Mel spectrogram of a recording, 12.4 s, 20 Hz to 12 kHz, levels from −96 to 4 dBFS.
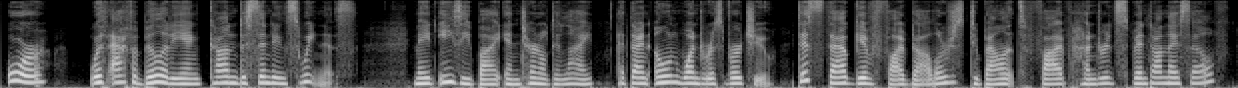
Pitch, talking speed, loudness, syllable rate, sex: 210 Hz, 135 wpm, -19 LUFS, 4.5 syllables/s, female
